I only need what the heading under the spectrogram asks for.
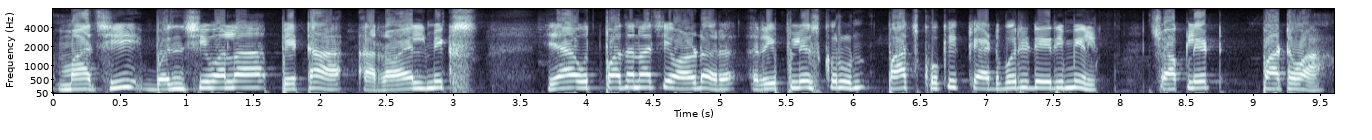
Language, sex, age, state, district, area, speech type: Marathi, male, 30-45, Maharashtra, Washim, rural, read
